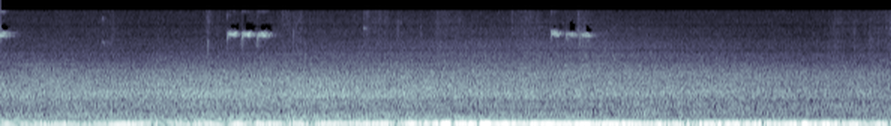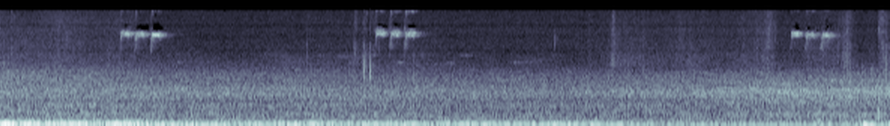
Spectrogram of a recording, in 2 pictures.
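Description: A small bird repeating a short, high chirp every two to three seconds, over a low rumble of wind on the microphone that is strongest in the first half and eases off later.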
